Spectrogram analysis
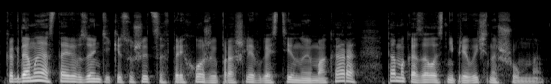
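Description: Deep male audiobook narrator, ironic delivery, dry studio read. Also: animated, fast talker, darkish tone, no room sound. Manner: dry, ironic first-person telling. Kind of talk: audiobook reading.

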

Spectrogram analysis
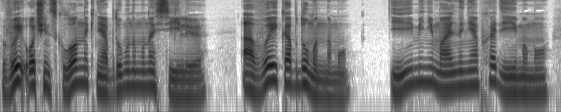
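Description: A man doing a calm, measured director. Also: mid-range voice, smooth, no echo, clean studio sound, voice pushed up, natural voice. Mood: patient. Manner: patient, measured, formal. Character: calm, polite, morally compromised school director.

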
